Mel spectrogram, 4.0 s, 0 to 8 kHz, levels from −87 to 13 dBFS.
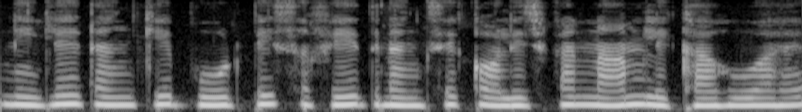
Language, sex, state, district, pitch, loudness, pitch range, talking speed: Hindi, female, Uttarakhand, Tehri Garhwal, 205 Hz, -13 LUFS, 195-215 Hz, 210 wpm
